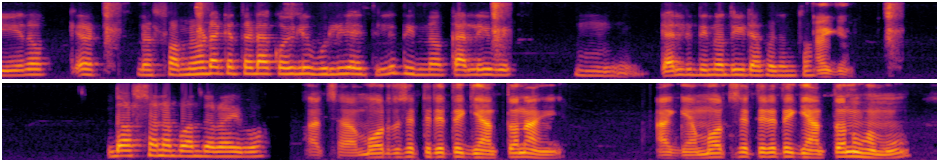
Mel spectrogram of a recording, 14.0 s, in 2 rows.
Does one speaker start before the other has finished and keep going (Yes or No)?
No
